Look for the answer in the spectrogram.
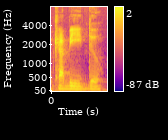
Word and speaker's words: Cabiddu: Gianfranco Cabiddu, but in Italian you pronounce my last name Cabiddu.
